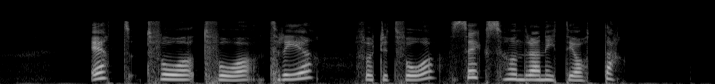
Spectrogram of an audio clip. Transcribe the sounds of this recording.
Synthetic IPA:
ɛt̪ʰːv̥oːt̪ʰv̥oːt̪ʰɾeː | fœʈːɪt̪ʰv̥oːsɛkshɵnd̪ɾanɪt̪ːɪɔt̪ːa

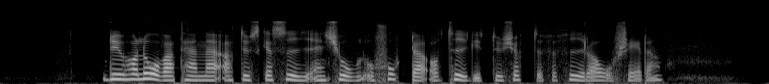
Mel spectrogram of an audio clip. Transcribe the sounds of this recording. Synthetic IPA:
d̪ɵɦaɭoːvat̪hɛnːəʔat̪̚d̪ɵskasyːɛnɕuːlɔɧʊʈːa̰ʔavt̪ʰyːɡət̪̚d̪ɵɕœːp̚t̪ʰəfœɾfyːɾaoːʂeːd̪an

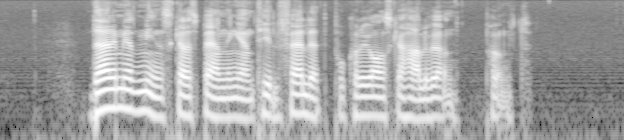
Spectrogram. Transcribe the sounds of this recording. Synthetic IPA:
d̪æːɾmeːd̪mɪnskaɾspɛnːɪŋənt̪ʰɪlfɛlːət̪pʰɔkʰɔɾɛɑːnskaɦalvøːn | pʰɵ̰ŋkt̪

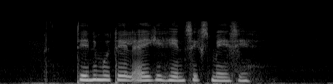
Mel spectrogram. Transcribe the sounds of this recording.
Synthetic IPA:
d̥enəmo̝d̥el̰ʔæɐe̝ɡ̥əɦense̝ɡ̥d̥smesi

